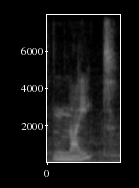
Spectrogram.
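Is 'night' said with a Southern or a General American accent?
General American. It is said with a neutral accent. The speaker calls it right. "No, it's night"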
